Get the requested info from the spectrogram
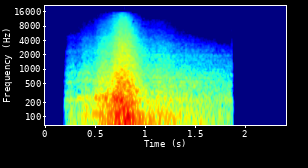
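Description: Whoosh transition sound effect marking a slide change: it swells to a loud peak under a second in, then tails off and cuts out suddenly near the end.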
